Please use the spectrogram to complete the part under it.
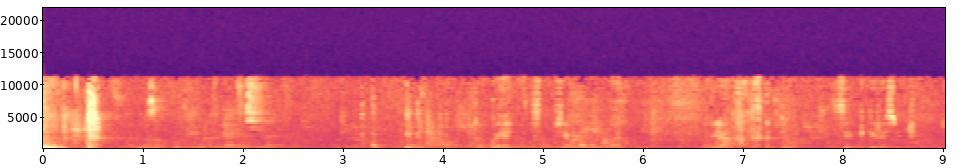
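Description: A man speaks calmly at a distance.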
